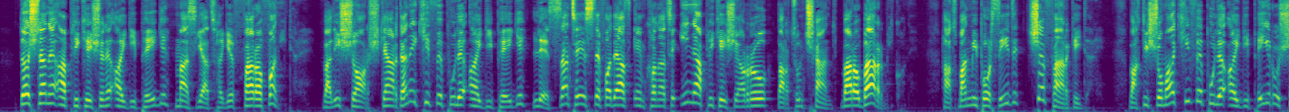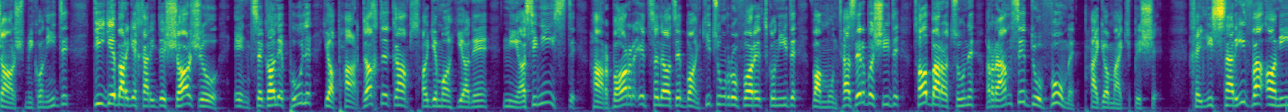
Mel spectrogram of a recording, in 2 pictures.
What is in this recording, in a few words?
narrator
